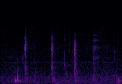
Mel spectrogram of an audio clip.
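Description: Faint, irregular clicks and taps, about six in two seconds, from a small object handled against a tabletop.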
